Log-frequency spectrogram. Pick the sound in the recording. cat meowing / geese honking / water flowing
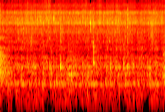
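water flowing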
